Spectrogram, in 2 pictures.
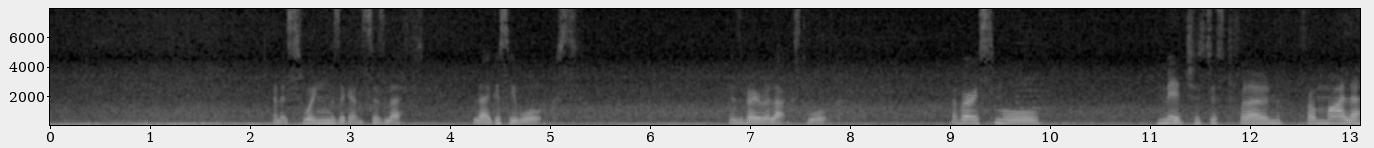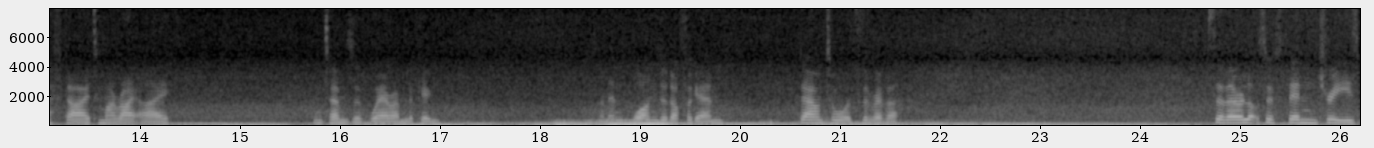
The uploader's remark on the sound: River Great Ouse. This podcast is recorded in 3D sound! She invites you to join her out and about as she captures those small, magical moments of everyday life, in sound. Thanks to 3D recordings, you’ll hear everything she does as if you were right there with her.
